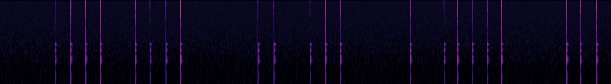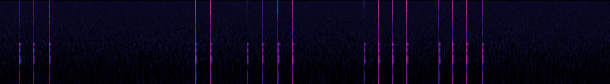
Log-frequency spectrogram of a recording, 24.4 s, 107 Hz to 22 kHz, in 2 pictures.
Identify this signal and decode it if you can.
Tap code, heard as knocks on wood, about 3 knocks a second. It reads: THEN IT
